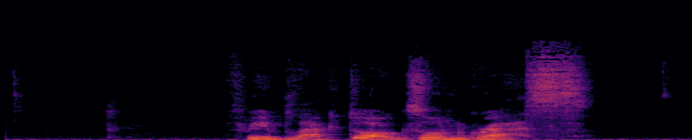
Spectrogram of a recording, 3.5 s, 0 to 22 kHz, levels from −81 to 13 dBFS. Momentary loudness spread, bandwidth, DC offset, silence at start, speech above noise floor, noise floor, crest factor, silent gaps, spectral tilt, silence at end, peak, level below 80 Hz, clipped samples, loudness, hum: 9 LU; 15.5 kHz; under 0.1%; 1.15 s; 30 dB; -58 dBFS; 20 dB; none; -5.5 dB/octave; 0.5 s; -10 dBFS; -62 dBFS; under 0.1%; -29 LUFS; none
